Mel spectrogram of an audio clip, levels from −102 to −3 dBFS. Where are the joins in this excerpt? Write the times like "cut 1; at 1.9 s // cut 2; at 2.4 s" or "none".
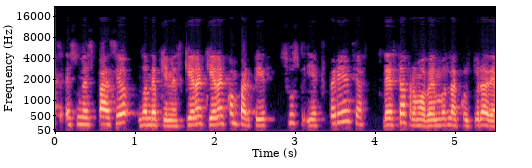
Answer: cut 1; at 1.3 s // cut 2; at 1.9 s // cut 3; at 3.1 s // cut 4; at 4.0 s // cut 5; at 4.4 s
